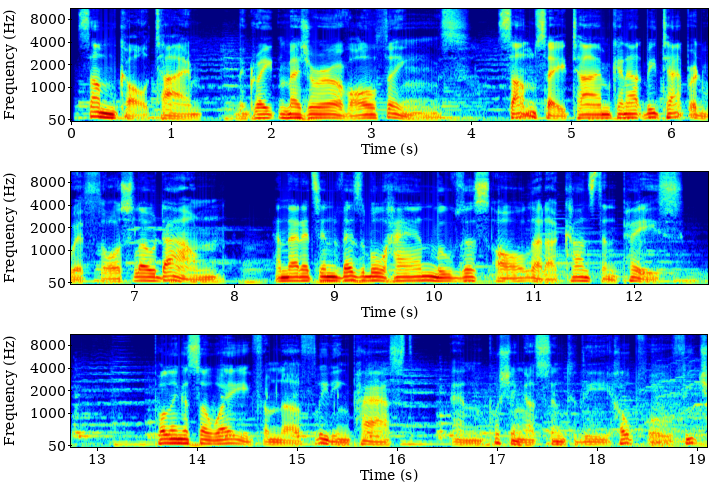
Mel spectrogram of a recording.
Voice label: NARRATION Voice Over

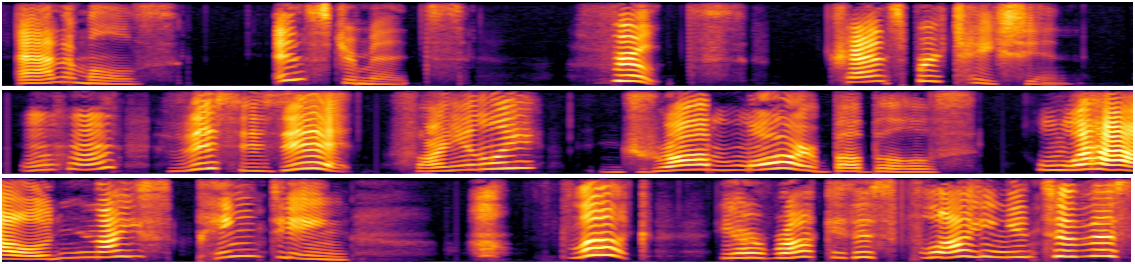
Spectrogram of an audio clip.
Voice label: elearning sample

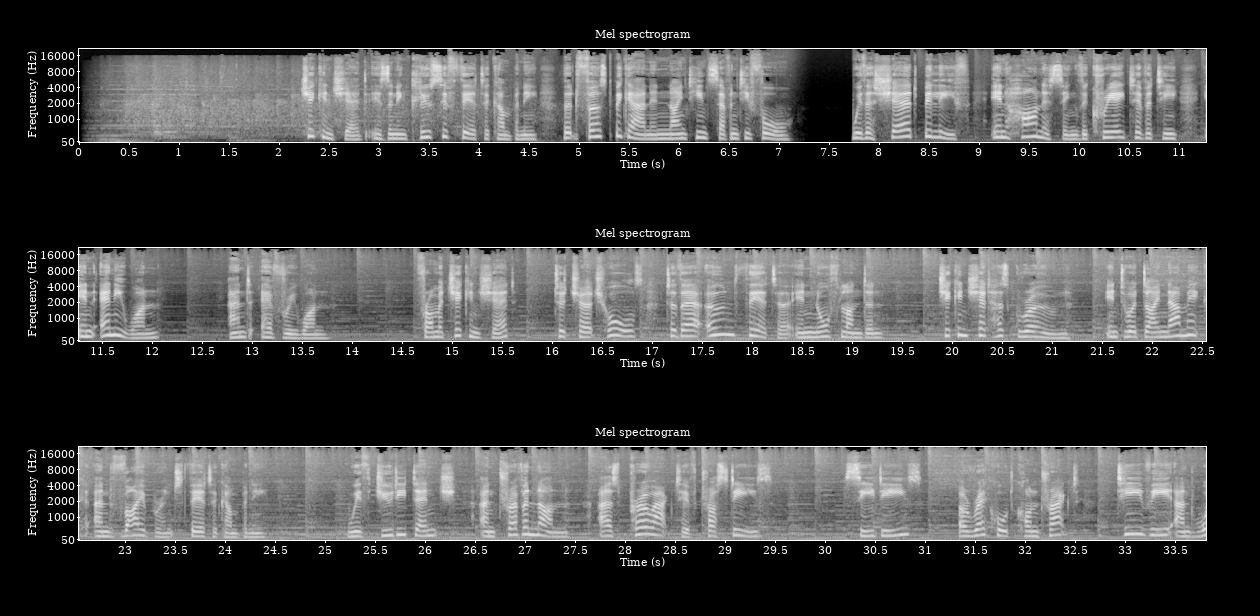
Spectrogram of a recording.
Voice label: explainer Drama

